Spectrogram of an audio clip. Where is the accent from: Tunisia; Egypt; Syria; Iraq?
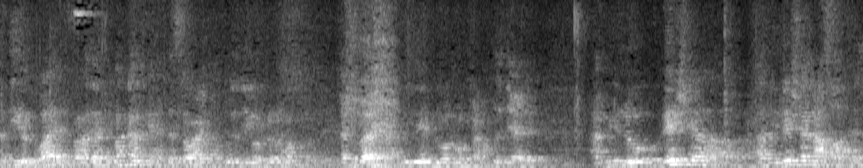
Syria; اما عندنا في سوريا الامر مخلوق تماما.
